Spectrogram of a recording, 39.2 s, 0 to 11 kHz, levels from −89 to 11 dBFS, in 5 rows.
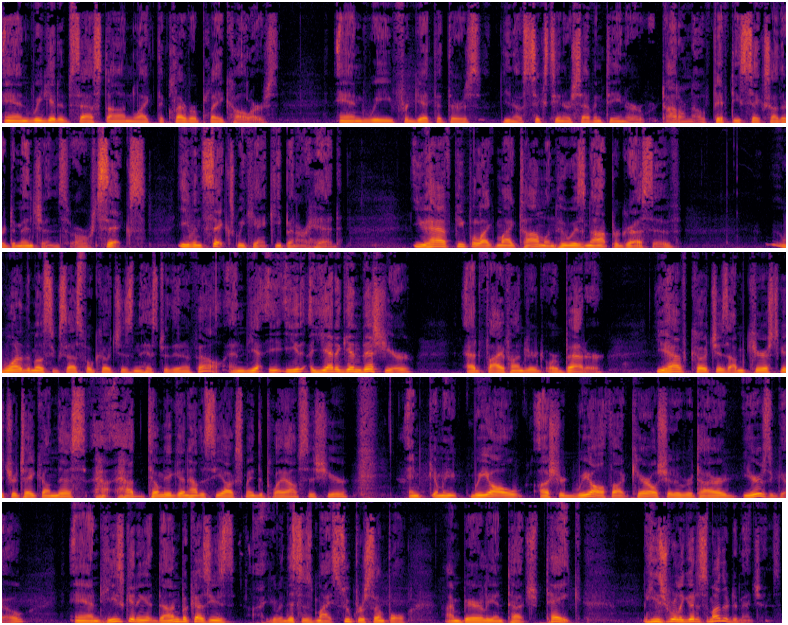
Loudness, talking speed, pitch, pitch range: -21 LUFS, 210 wpm, 125 Hz, 115-145 Hz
